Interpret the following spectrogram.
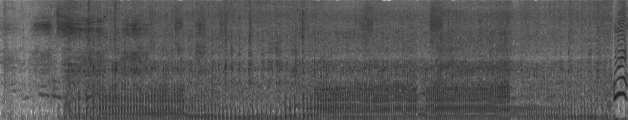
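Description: Dirt bike engine running at a fairly steady speed, its note holding level with a few small steps. It comes up about a second in and eases off shortly after five seconds.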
